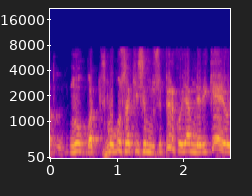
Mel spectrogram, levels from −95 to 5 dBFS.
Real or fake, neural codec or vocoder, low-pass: real; none; 7.2 kHz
